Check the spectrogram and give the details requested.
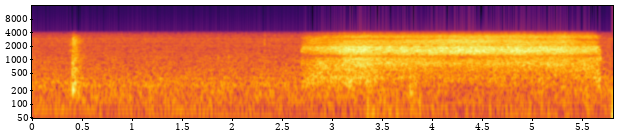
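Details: Three barn owl chicks in an exposed nest on a ledge under ivy, Co. Kerry, 2009, give a long, harsh, breathy hiss of about three seconds after a single faint click, over a low background rumble.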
